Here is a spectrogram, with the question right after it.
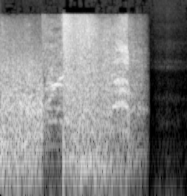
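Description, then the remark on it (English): A sharp flashbang grenade blast, thrown by police officers, cracks out amid a loud, chaotic wash of noise and shouting voices, then everything cuts off abruptly into near silence. From NBC news coverage. “They see us running because they're going to throw more flashbangs.”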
